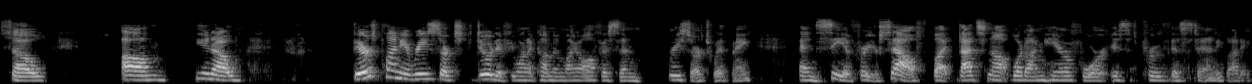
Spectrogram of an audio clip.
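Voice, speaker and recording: At medium pitch and a moderate pace, a woman speaks with vocal fry and big swings in loudness. Long, frequent pauses break up her speech. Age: 60s. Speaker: colon hydrotherapist. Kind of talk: interview answers. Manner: halting.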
